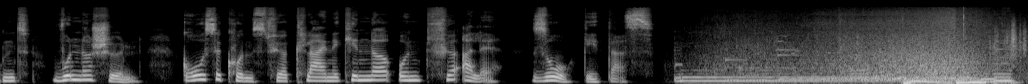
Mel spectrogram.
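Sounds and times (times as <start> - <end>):
speech: 0.0 - 7.4
ocean waves: 6.8 - 10.2
wind: 6.8 - 10.2.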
